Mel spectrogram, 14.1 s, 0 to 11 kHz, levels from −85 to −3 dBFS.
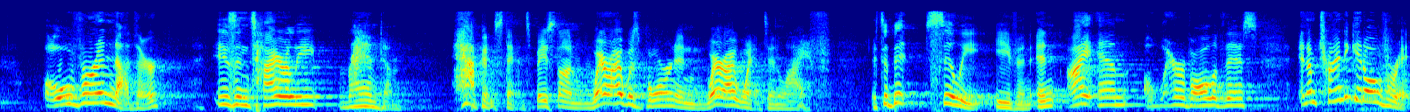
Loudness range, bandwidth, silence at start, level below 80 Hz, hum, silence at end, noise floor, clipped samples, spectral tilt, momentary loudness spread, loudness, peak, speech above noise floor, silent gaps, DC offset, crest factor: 3 LU; 8 kHz; 0.45 s; -64 dBFS; none; 0 s; -50 dBFS; under 0.1%; -5.5 dB/octave; 15 LU; -27 LUFS; -10 dBFS; 23 dB; none; under 0.1%; 18 dB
